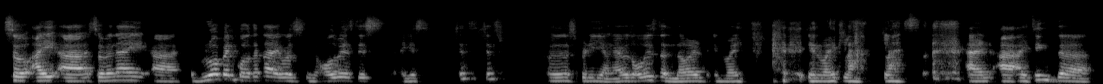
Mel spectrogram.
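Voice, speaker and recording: A man's voice: fairly high pitch, normal speed. A young man with an Indian accent, a guest astronomer telling his story in a casual interview, rambling with many fillers and restarts. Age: young adult.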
